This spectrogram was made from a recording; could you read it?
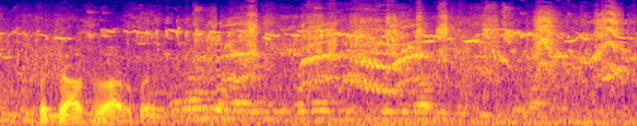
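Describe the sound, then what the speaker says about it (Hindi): Blue budgerigars squawk and chatter at a bird market, with several birds calling close by while someone talks loudly over them throughout. "ब्लू मोंग पैरट बेहतरीन"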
